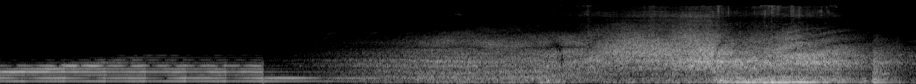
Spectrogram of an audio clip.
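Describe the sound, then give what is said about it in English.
Car engine and road noise while driving up a long straight road between fields. A steady tonal hum at the start gives way to a broad rushing roar that swells louder before easing off at the end. “I'm driving up a long straight road with fields on either side”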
